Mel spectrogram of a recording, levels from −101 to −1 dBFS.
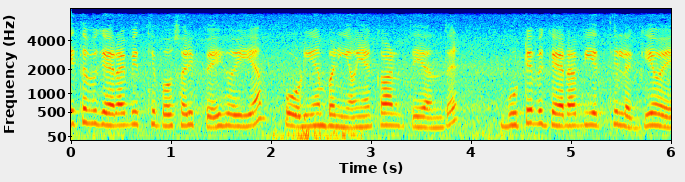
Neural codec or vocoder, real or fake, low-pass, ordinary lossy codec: none; real; 7.2 kHz; MP3, 64 kbps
